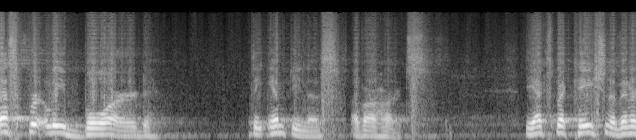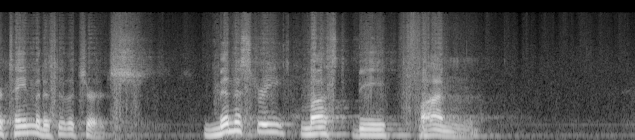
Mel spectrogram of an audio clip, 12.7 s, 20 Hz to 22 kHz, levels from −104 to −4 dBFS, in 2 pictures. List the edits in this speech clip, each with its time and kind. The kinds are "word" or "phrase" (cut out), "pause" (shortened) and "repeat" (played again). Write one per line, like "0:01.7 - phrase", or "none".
0:02.5 - word
0:03.5 - pause
0:04.5 - pause
0:06.9 - phrase
0:08.1 - pause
